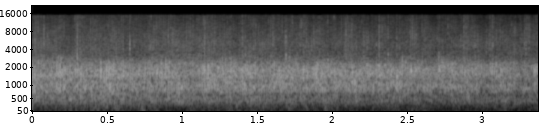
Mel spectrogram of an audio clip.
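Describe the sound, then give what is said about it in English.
A crowd gives a round of applause for a church worship team, clapping steadily for several seconds, a dense, even wash of applause with no voices rising above it. “And would you give a round of applause to our wonderful worship team?”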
